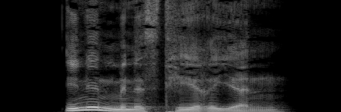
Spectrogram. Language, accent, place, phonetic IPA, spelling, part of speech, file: German, Germany, Berlin, [ˈɪnənminɪsˌteːʁiən], Innenministerien, noun, De-Innenministerien.ogg
- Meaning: plural of Innenministerium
